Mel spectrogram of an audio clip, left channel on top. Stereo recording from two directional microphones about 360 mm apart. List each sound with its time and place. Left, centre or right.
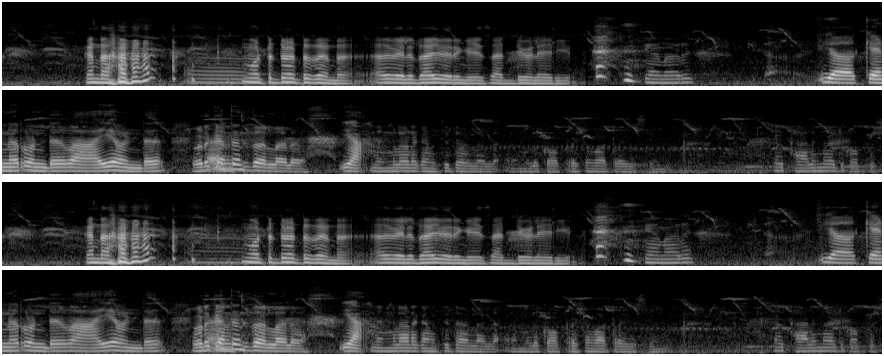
0.1 s speech: centre
8.2 s speech: centre
11.2 s speech: right
12.2 s speech: centre
14.6 s speech: right
16.7 s speech: centre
